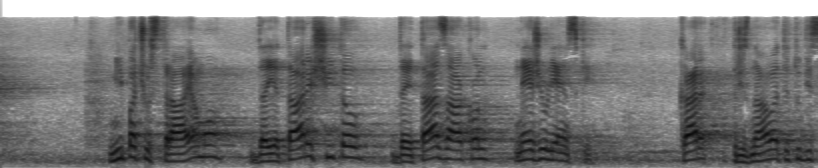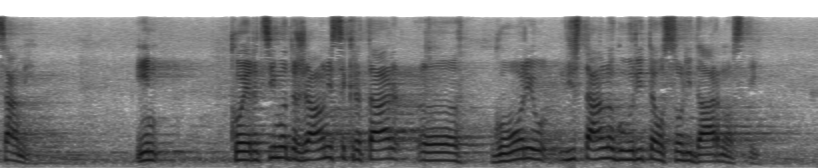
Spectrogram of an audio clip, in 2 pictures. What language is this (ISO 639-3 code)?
slv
